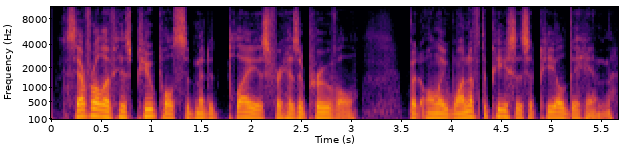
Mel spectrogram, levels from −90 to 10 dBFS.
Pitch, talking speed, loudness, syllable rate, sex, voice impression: 110 Hz, 190 wpm, -19 LUFS, 6.2 syllables/s, male, masculine, adult-like, slightly dark, fluent, cool, calm, reassuring, slightly wild, kind, modest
